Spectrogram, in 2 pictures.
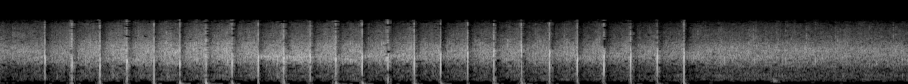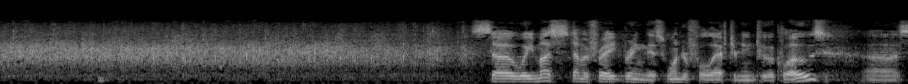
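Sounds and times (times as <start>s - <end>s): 
audience applause: 0.0s - 14.5s
speech: 14.0s - 18.1s.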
